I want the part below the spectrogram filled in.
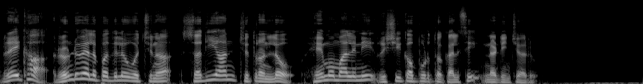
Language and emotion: Telugu, neutral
